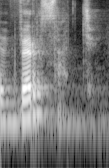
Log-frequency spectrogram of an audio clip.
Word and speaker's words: Versace: Pra mim, Donatella Versace. Que ela não gosta que pronuncie errado. É Versace. – Versace. – Não, porque eles falam Versace. E ela fica, não, é Versace.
